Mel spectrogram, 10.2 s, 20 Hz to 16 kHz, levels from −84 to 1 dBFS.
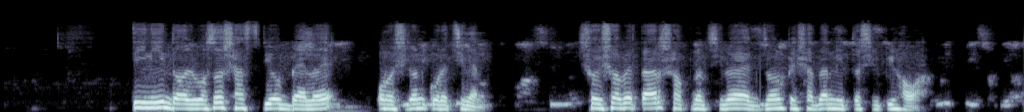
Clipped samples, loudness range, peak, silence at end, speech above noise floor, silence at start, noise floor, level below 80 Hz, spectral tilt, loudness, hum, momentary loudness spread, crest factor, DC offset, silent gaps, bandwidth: under 0.1%; 3 LU; 0 dBFS; 0.05 s; 50 dB; 1.35 s; -62 dBFS; -48 dBFS; -8 dB/octave; -13 LUFS; none; 19 LU; 14 dB; under 0.1%; none; 7.4 kHz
